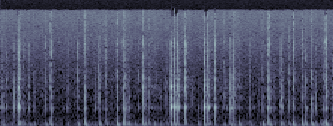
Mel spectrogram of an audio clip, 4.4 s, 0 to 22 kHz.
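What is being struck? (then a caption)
Plastic bottle with plastic cap. Short fingernails tap and scratch along an empty, hollow, hand-sized clear plastic bottle and its teal plastic cap. The result is a quick, irregular run of soft, dry clicks with a hollow tone around 600 Hz, mixed with faint scratching between them. Each tap dies away almost instantly.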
